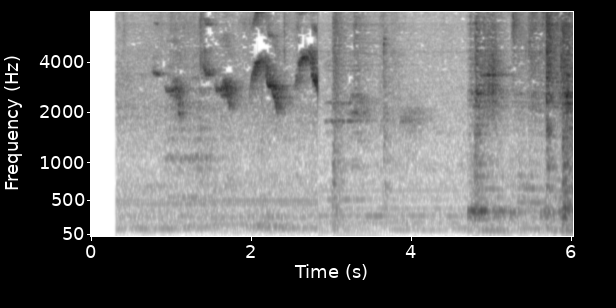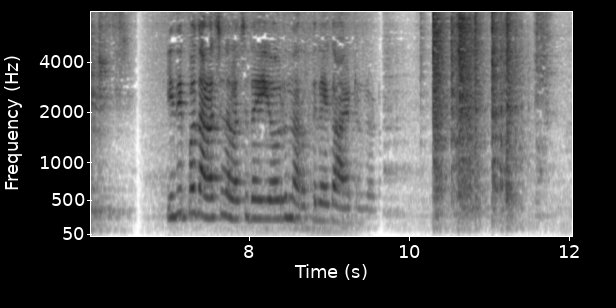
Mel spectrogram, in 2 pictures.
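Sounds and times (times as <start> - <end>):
bird chirping: 0.7 - 4.3
metal dish rack and dishes clattering: 4.7 - 6.5, 9.7 - 11.8.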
